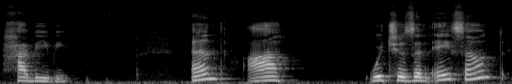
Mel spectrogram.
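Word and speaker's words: حبيبي: ha which is like an H sound but that is pronounced from deep down your throat like the word Habibi and ah which is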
